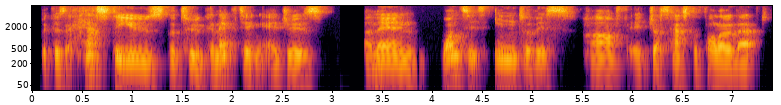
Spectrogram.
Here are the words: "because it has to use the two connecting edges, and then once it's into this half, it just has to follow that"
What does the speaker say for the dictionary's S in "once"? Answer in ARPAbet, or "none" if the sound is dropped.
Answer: S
